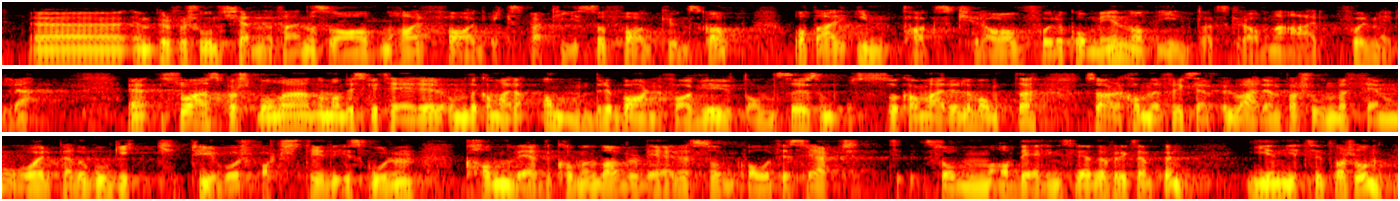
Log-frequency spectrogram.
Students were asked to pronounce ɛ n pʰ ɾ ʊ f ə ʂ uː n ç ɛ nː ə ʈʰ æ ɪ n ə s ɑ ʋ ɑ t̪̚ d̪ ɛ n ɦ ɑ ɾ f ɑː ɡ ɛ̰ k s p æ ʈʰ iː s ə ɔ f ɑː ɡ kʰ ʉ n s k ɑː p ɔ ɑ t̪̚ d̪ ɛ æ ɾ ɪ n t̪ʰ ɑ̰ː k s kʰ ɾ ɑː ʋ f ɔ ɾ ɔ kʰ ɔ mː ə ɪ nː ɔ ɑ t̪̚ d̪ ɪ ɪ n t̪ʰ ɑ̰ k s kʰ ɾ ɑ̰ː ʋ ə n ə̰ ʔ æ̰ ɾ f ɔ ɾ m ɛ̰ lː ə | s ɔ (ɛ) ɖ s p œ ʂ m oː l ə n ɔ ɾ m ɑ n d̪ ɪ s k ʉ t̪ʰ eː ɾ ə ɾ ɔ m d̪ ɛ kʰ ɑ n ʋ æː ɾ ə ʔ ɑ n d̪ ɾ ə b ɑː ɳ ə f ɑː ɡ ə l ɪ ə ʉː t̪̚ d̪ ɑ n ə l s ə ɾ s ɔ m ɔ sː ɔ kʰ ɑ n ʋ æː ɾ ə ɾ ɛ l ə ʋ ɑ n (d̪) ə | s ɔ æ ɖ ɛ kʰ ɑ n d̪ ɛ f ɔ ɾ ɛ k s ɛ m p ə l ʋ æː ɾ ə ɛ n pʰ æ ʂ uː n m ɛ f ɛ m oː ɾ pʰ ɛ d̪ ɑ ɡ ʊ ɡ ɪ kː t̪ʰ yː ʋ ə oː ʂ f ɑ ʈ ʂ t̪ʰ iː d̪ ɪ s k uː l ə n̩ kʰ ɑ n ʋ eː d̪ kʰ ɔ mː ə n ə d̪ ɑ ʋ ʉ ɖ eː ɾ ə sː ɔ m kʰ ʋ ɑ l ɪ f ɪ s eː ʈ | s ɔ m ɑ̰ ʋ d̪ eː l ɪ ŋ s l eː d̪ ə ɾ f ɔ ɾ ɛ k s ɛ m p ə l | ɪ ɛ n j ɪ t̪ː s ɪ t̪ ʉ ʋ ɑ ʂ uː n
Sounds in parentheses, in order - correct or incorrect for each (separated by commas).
incorrect, incorrect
